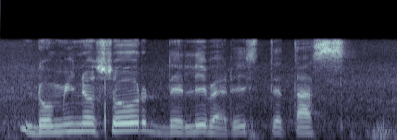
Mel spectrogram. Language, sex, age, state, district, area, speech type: Assamese, male, 18-30, Assam, Nalbari, rural, read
